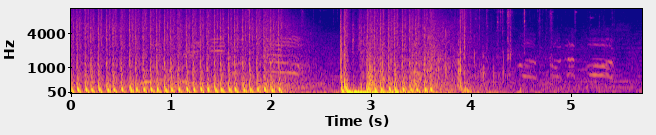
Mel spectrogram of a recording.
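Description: Rapid automatic gunfire in Call of Duty: WWII during a Normandy landing rattles loudly in a sustained burst, breaks off, then resumes with another volley before fading into scattered shots.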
